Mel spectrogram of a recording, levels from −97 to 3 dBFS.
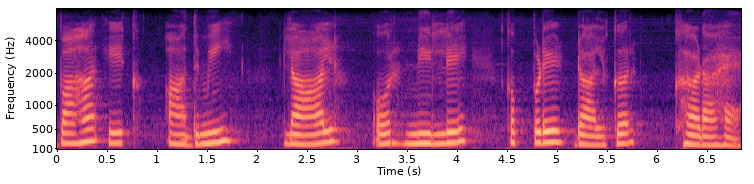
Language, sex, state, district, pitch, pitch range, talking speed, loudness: Hindi, female, Himachal Pradesh, Shimla, 210 Hz, 195-225 Hz, 90 wpm, -17 LUFS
